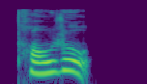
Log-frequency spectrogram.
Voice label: "投入", Chinese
